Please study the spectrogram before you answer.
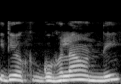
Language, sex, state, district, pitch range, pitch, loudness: Telugu, female, Telangana, Hyderabad, 180-215 Hz, 195 Hz, -12 LUFS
